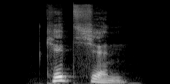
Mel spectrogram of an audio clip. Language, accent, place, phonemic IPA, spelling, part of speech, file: German, Germany, Berlin, /ˈkɪtçən/, Kittchen, noun, De-Kittchen.ogg
- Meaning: jail, gaol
